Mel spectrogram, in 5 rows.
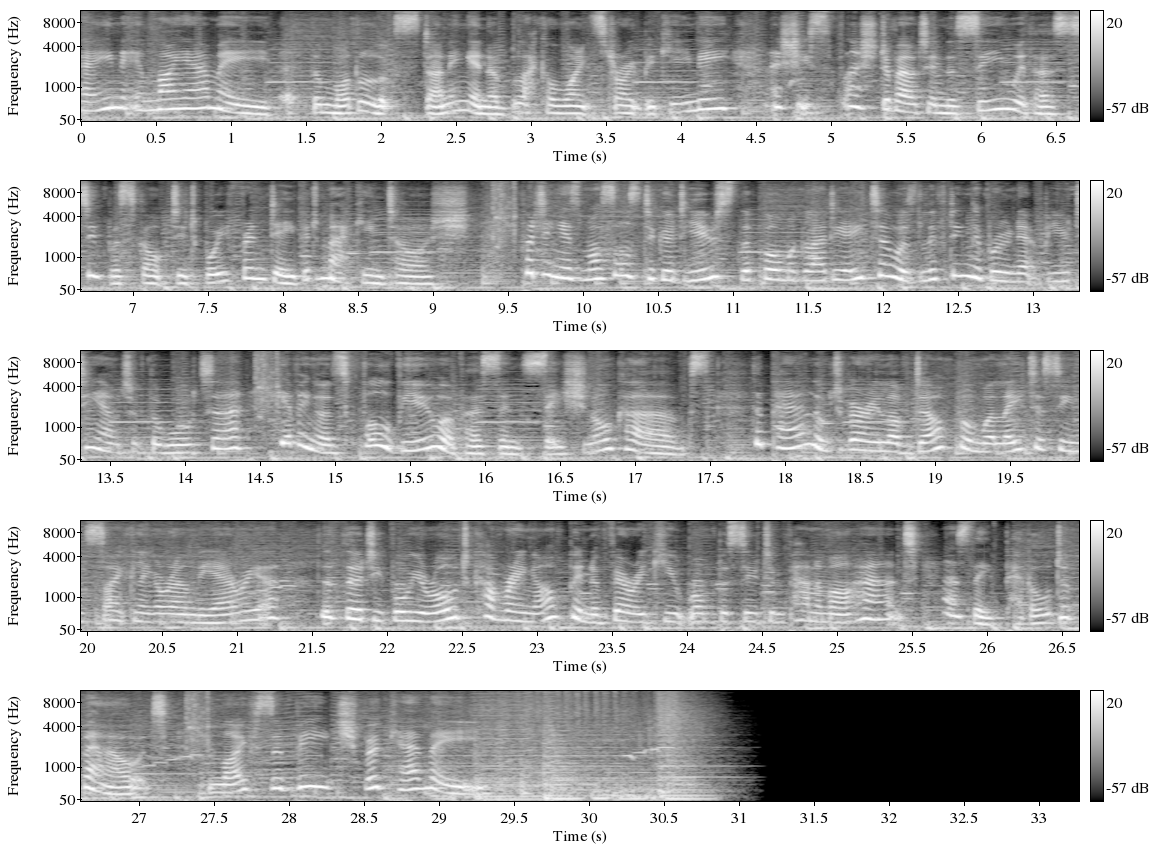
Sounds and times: Speech: 0.0 - 29.4
Music: 0.0 - 31.2.

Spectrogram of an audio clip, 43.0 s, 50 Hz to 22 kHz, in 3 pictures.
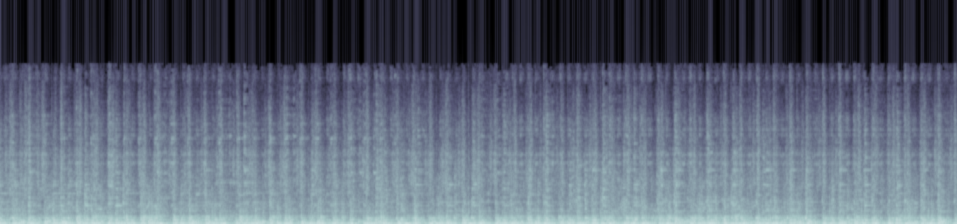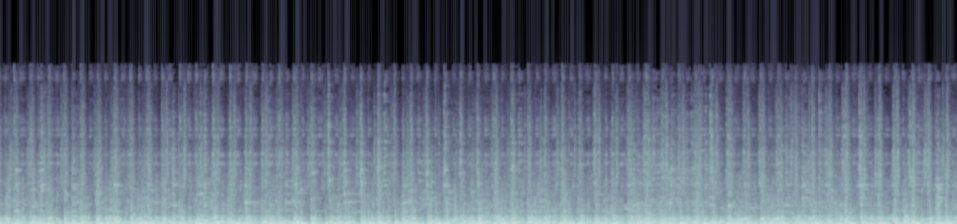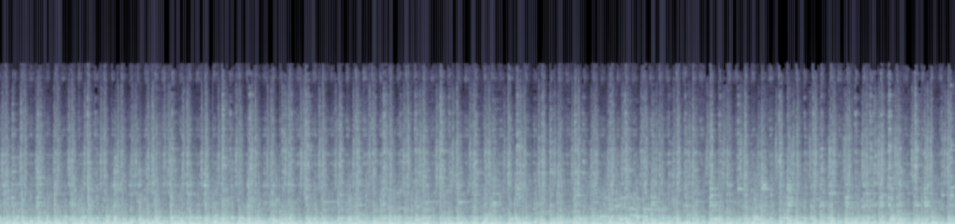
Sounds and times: Bass drum: 0.0 - 43.0.

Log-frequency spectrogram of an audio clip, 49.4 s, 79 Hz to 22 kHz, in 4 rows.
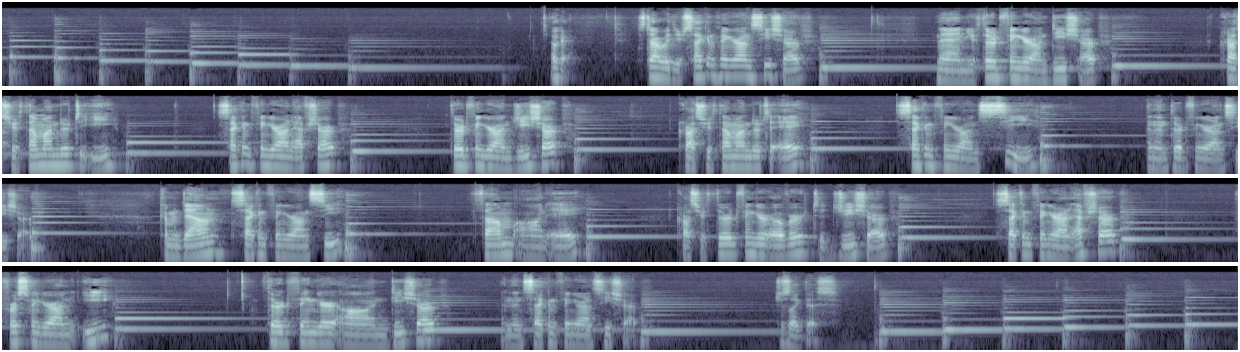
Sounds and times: Music: 0.0 - 5.3, 6.5 - 49.4
Speech: 5.4 - 5.8, 6.4 - 8.2, 9.4 - 11.2, 12.2 - 13.6, 14.5 - 15.9, 16.9 - 18.1, 19.2 - 20.5, 21.3 - 22.8, 23.8 - 25.1, 26.3 - 28.2, 29.4 - 30.6, 31.5 - 33.7, 34.6 - 36.0, 37.1 - 38.2, 39.6 - 41.5, 42.1 - 43.5, 44.8 - 45.5.

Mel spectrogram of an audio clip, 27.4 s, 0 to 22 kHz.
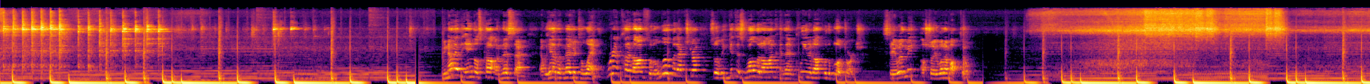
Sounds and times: Music: 0.0 - 27.4
Speech: 8.8 - 19.5.

